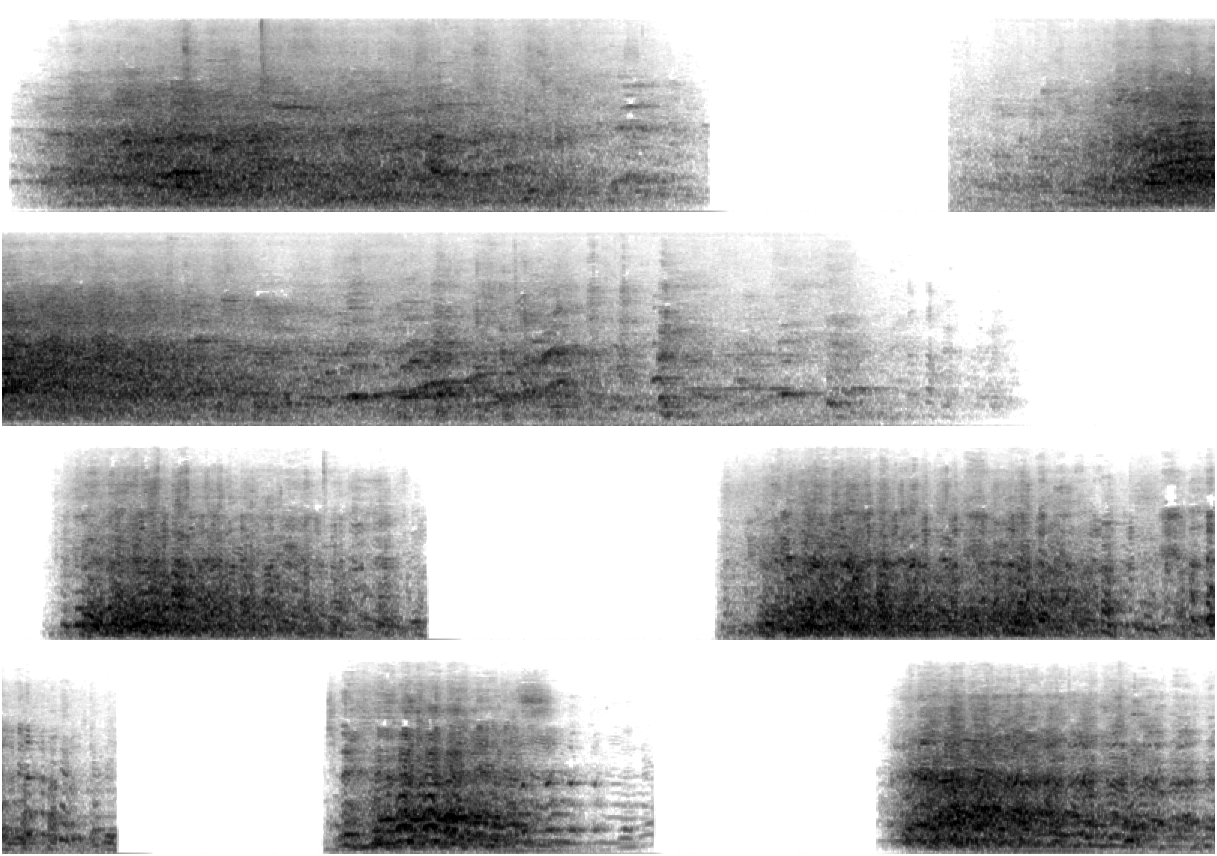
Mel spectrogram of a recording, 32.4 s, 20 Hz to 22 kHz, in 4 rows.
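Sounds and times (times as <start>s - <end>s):
crowd laughing in a room: 0.1s - 4.7s, 6.4s - 14.9s, 16.5s - 19.0s, 21.0s - 25.0s, 26.4s - 28.6s, 30.2s - 32.3s.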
